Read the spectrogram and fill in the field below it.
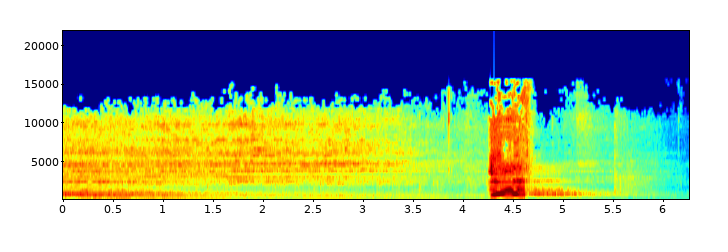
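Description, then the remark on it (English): A church audience screams together at a preacher's urging in a sustained, reverberant roar of many voices, and one loud, rising shriek bursts out briefly near the end before the crowd noise tapers off. “Somebody come on, scream like your voice is yours and press.”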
